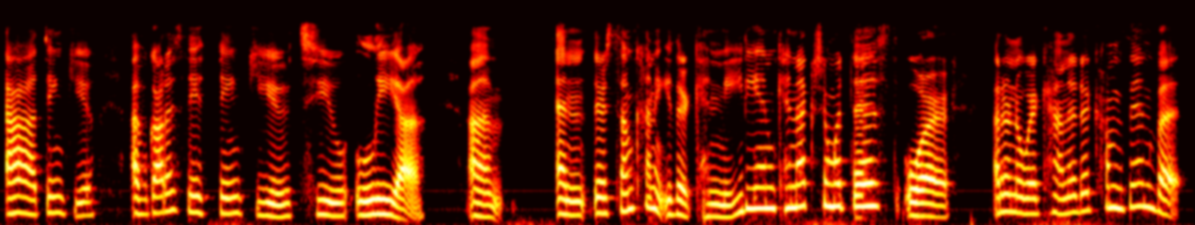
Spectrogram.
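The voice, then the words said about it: Brooklyn accent. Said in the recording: “my Brooklyn accent is far from Canadian”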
